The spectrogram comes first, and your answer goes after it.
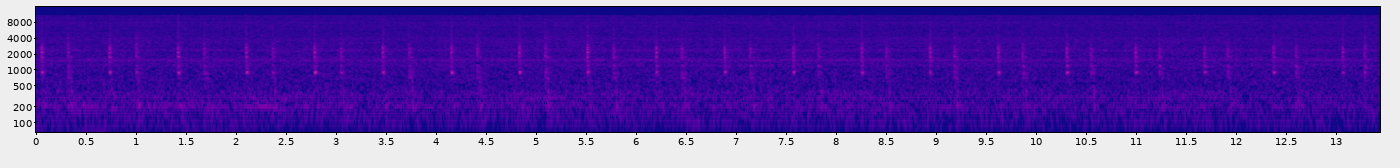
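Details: Antique Enfield Westminster-chime mantle clock, fully wound, after pendulum centring adjustment: crisp ticks at about 88 a minute, fairly even spacing, quiet room; close to in beat, still slightly off, probably needs a nudge right.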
